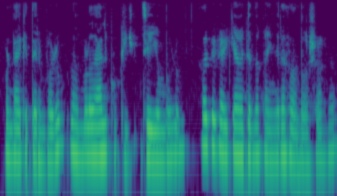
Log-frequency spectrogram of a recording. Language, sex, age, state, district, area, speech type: Malayalam, female, 18-30, Kerala, Idukki, rural, spontaneous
